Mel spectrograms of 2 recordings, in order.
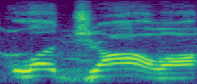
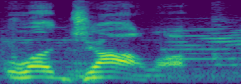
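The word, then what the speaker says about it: La Jolla: now he's back in La Jala I think it's pronounced lajawa Corey Johnson back at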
